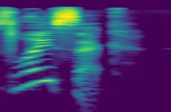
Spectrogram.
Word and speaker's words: LASEK: Next is LASIK. It's spelled L-A-S-E-K. The other one was I-K. This one, L-A-S-E-K, LASIK, stands for laser epithelial keratomalusis.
